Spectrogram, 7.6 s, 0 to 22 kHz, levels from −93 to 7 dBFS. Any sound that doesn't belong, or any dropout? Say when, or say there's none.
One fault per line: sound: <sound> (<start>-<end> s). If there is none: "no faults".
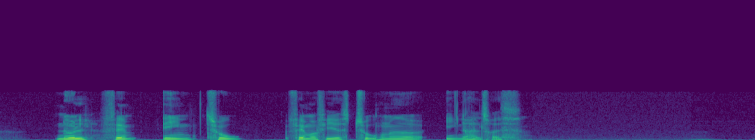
no faults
